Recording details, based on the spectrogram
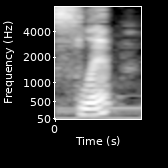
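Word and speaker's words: slype: Right, it's called well, it's spelled S-L-Y-P-E. I'm going to assume that's pronounced slip.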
